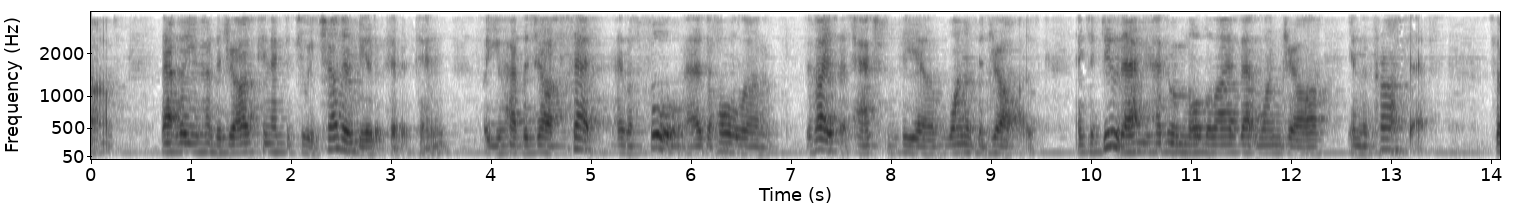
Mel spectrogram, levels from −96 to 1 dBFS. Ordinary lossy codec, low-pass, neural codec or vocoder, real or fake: AAC, 24 kbps; 3.6 kHz; codec, 44.1 kHz, 2.6 kbps, SNAC; fake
